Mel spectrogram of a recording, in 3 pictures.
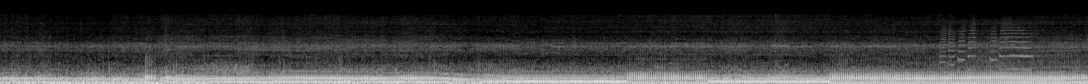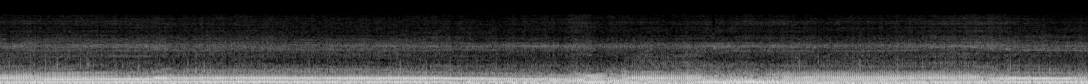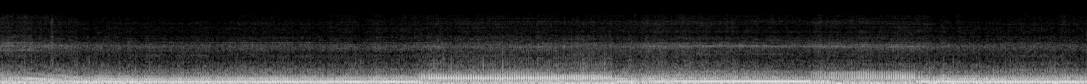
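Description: Suzuki GSX-R125's single-cylinder four-stroke engine, fitted with an aftermarket exhaust, pulling on the move. Its pitch climbs and falls through the bends, with several abrupt drops at gear changes.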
